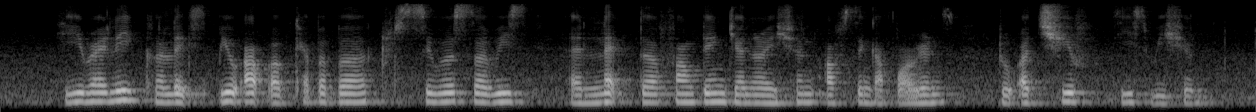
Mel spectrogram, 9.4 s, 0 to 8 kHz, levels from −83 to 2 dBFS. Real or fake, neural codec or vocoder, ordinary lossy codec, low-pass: real; none; none; 7.2 kHz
